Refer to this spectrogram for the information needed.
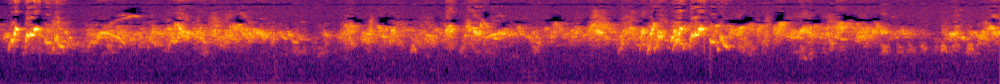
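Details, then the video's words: Young wild red-whiskered bulbul, soft-headed fast-round song with a doubled trick, used to excite other birds: a long unbroken stream of quick chirps and warbled twitters at steady loudness. "ลูกนกกรงหัวจุกป่าคัดหัวปากเบาๆ รอบเร็ว มีลักเบิ้ล ใว้เปิดกระตุ้นนกฟังนกคึก"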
